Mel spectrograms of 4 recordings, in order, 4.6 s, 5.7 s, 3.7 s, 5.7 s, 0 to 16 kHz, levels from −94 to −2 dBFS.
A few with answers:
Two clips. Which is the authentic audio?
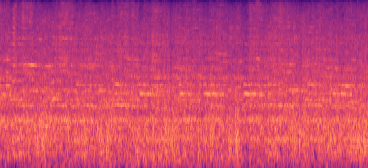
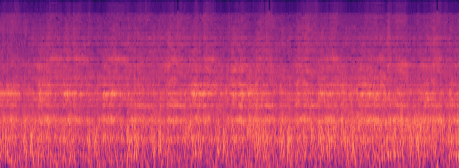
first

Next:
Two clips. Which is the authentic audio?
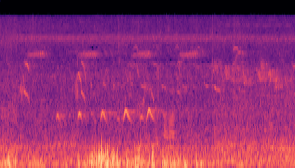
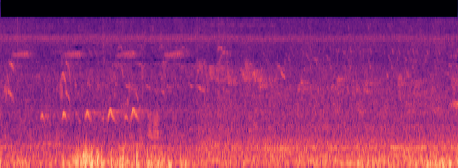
first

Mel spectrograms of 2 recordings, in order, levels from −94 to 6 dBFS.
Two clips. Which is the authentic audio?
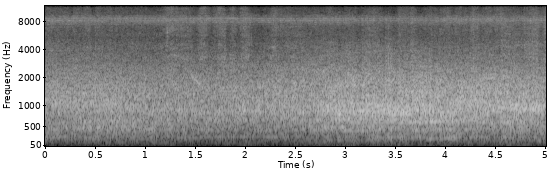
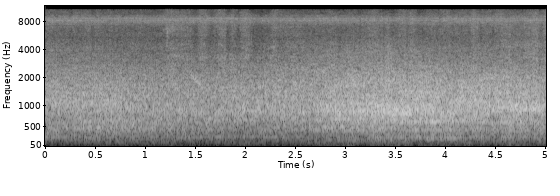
first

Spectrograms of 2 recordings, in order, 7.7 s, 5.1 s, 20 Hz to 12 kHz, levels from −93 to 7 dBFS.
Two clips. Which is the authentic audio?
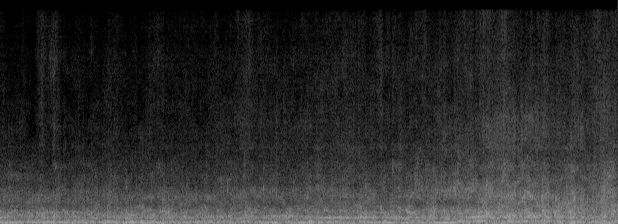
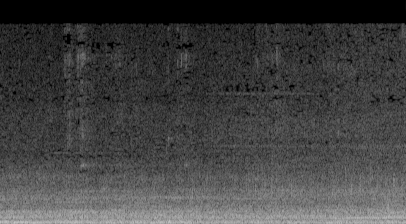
second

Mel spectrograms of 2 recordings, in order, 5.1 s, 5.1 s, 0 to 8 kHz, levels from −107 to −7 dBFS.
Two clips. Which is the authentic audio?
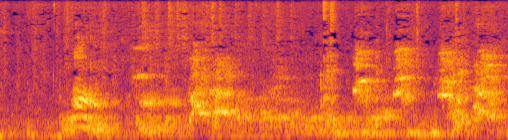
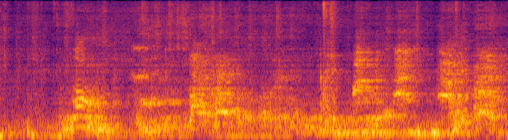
first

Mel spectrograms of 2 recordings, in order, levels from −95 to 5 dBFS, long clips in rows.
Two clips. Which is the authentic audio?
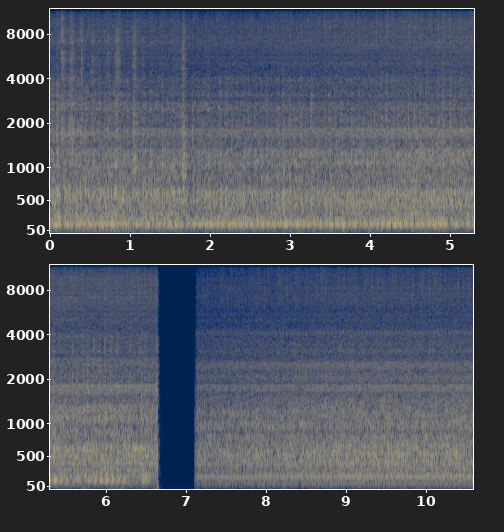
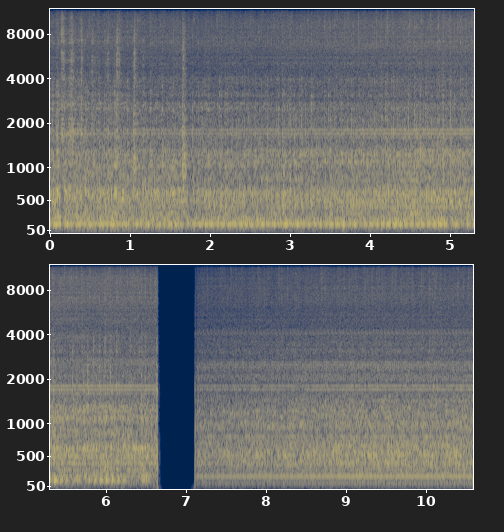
second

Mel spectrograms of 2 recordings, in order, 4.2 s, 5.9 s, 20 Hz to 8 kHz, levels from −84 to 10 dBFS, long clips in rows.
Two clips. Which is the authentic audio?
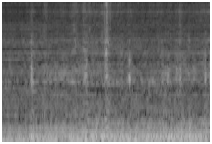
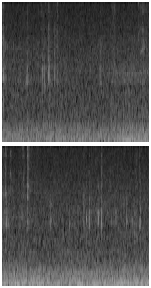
second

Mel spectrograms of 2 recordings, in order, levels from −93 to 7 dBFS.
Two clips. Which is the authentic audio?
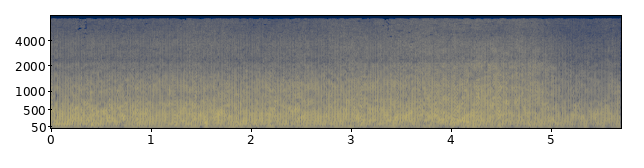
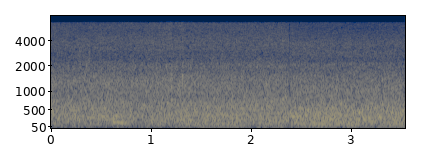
second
